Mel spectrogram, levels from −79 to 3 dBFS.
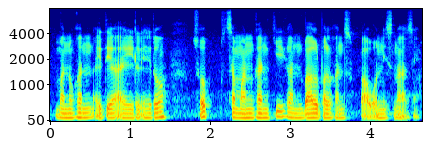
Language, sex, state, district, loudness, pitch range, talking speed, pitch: Nagamese, male, Nagaland, Dimapur, -20 LUFS, 115-125 Hz, 220 wpm, 115 Hz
